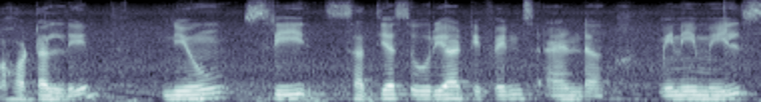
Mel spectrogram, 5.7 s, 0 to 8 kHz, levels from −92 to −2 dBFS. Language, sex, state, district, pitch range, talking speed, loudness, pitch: Telugu, male, Andhra Pradesh, Sri Satya Sai, 105-120 Hz, 115 wpm, -18 LUFS, 115 Hz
